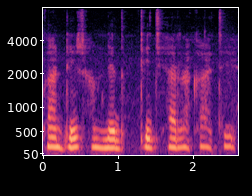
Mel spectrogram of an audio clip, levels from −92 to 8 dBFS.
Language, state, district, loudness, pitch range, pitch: Bengali, Assam, Hailakandi, -16 LUFS, 175-190 Hz, 185 Hz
